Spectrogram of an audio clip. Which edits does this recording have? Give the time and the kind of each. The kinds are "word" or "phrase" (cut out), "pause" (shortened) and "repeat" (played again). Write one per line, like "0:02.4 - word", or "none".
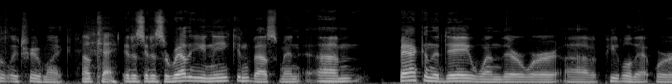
0:01.4 - repeat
